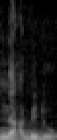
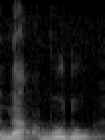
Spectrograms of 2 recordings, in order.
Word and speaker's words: نعبد: الباء مضمومه الباء مضمومه الباء مضمومه اؤكد على حركه الباء الباء مضمومه لان الكثير منا او من اسمعهم يقرا الباء مكسوره خطا ليست نعبد وانما نعبد وكيف احقق هذه الضمه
